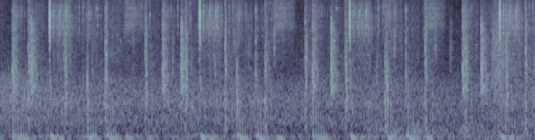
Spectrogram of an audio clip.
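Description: Footsteps crunch on gravel at a quick, steady pace.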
